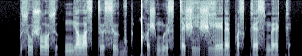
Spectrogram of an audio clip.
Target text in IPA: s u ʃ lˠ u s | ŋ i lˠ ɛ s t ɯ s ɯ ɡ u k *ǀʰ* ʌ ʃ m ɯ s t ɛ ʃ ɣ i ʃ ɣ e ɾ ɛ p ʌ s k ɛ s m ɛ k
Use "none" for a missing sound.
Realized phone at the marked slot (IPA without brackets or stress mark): ǃʰ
